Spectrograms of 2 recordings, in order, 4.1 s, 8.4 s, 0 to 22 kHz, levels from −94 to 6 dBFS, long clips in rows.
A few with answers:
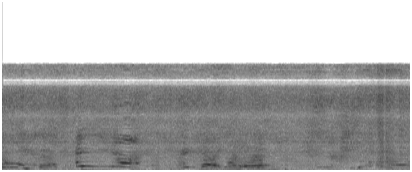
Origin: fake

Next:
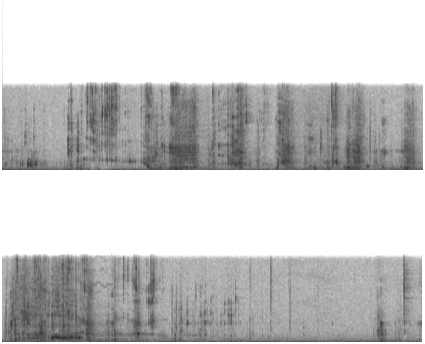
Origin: real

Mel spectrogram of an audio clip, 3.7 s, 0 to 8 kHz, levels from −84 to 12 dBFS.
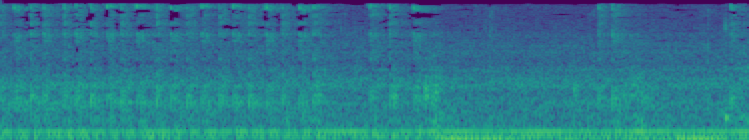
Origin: real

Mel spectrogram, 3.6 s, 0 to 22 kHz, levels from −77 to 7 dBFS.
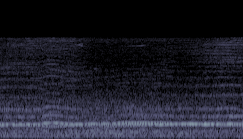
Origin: real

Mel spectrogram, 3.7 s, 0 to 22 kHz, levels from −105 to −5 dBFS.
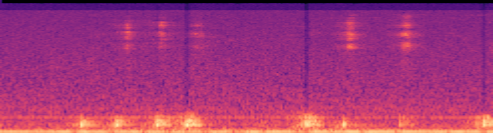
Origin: real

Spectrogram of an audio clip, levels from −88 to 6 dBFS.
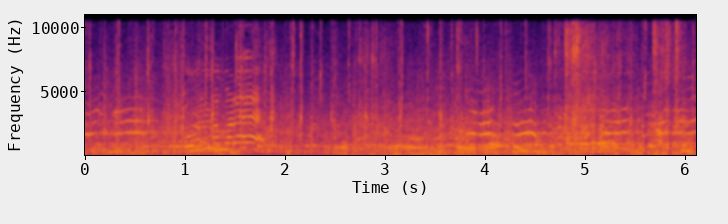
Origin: real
